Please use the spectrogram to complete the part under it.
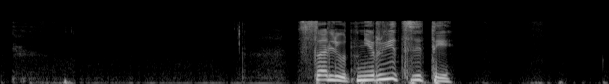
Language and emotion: Russian, neutral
